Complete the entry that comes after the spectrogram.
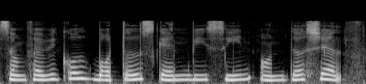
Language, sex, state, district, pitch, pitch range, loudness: English, female, Assam, Kamrup Metropolitan, 220 Hz, 210-230 Hz, -14 LUFS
